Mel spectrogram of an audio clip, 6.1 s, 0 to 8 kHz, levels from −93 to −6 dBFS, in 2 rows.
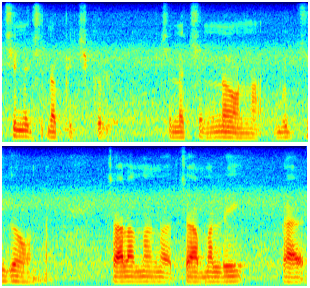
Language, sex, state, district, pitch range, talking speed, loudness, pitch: Telugu, male, Andhra Pradesh, Manyam, 105-115 Hz, 110 wpm, -23 LUFS, 110 Hz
